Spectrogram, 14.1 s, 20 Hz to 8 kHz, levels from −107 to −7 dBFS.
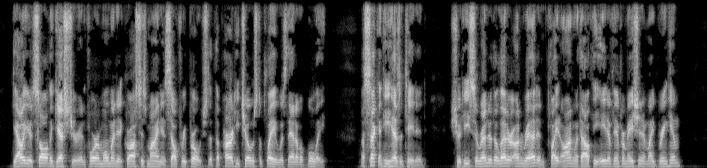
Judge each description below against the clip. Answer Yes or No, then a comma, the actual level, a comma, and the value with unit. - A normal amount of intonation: No, narrow, 1.9 semitones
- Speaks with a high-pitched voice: No, low, 125 Hz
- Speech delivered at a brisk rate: Yes, fast, 210 wpm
